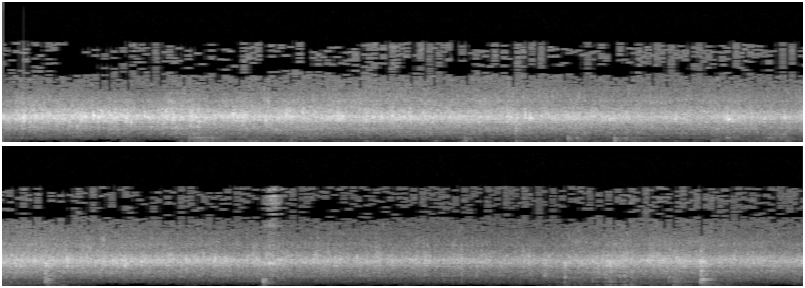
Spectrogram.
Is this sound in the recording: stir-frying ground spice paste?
yes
